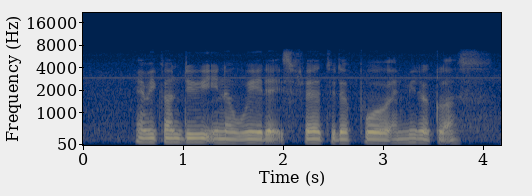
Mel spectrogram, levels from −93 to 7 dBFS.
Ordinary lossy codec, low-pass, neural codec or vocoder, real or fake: none; 7.2 kHz; none; real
